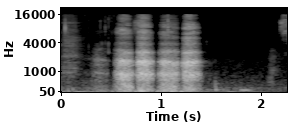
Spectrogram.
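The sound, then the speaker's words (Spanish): A voice imitates heavy breathing once heard in a bathroom, with four loud, breathy huffs in quick succession, followed by quiet. “y oía como una respiración.”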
